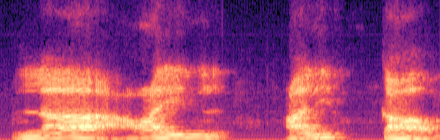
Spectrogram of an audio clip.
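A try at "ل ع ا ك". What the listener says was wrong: না আলিফ মধ্যে, আলিফ মধ্যে যুক্ত হবে না, লাম আইন, লাম,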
